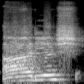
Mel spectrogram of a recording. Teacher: O som do E é mais fraco do que o do A. Então, semivogal e vogal, eu acentuo a penúltima sílaba.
